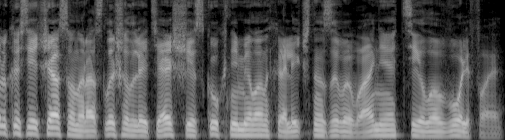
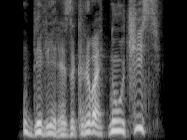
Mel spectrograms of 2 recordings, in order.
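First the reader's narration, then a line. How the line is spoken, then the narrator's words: Barked, hiding a tremor. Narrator (Russian): Скрывая дрожь в голосе, рявкнул в ответ Ярик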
